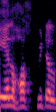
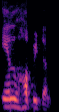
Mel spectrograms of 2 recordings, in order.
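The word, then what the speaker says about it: L'Hôpital: ওকে, এটাকে অনেকে এল হসপিটাল বলে, বা আসলে এটা উচ্চারণ হবে এল হপিটাল।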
